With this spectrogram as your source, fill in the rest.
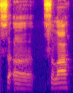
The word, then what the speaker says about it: Saleh: I keep can't getting pronounce his last Salah. It's Salah.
